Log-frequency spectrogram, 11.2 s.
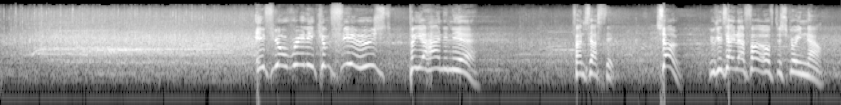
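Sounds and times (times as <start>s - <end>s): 
audience clapping: 0.0s - 4.6s
speech: 3.4s - 6.4s, 7.6s - 11.1s.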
